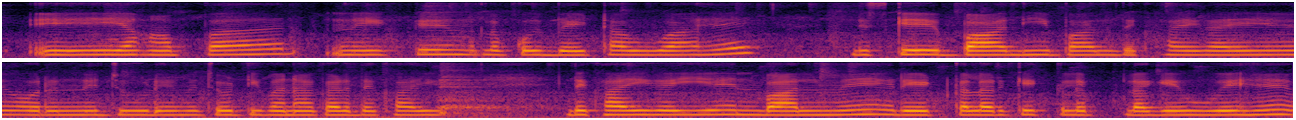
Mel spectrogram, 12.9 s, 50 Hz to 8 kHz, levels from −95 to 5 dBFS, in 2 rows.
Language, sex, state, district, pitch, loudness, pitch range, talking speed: Hindi, female, Bihar, Saran, 220 Hz, -22 LUFS, 215-225 Hz, 70 wpm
